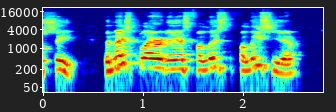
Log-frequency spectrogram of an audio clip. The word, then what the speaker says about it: Felicia: The next player is Felicia. I believe it's pronounced Felicia, not Felicia, Felicia.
